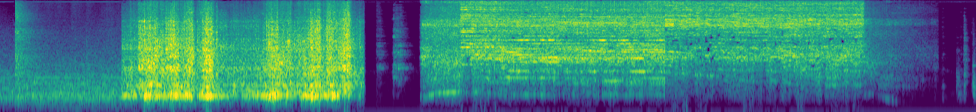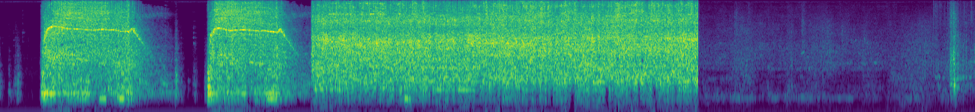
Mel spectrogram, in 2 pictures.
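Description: Metalworking tool sounds in a series of cuts: about three seconds of crackling electric arc welding on a steel frame, then a power tool working steel in several long runs, the motor whine falling away twice as the tool stops.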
